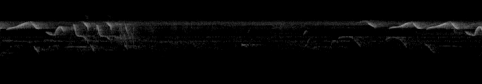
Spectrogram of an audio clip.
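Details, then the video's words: A Sayaca tanager gives a rapid run of high, squeaky, twittering notes in two bursts separated by a short pause, over a faint background hiss. "SANHAÇO-CINZENTO (THRAUPIS SAYACA), SAYACA TANAGER"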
